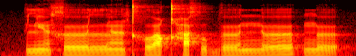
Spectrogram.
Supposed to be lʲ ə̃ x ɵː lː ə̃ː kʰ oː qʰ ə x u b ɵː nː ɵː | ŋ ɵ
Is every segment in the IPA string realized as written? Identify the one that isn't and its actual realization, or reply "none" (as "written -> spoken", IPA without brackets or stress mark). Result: none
